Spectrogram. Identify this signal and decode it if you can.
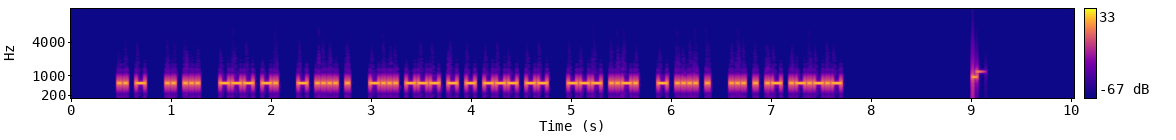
Morse code, heard as a keyed tone, about 40 wpm, 700 Hz. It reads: IT IS ON THE BOTTOM OF THE SEA.
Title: Sentences from Top 1000 Words - Review Part 6 - 40wpm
